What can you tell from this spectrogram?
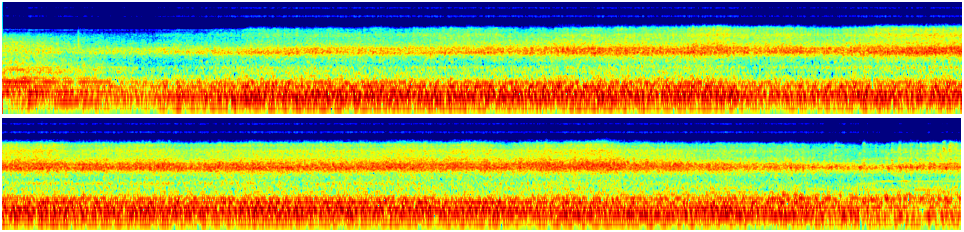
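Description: Music fades out in the first second or two, giving way to a steady, noisy engine drone of a vehicle.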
